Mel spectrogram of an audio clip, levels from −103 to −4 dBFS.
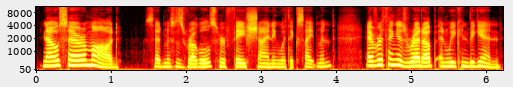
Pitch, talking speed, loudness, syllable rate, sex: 210 Hz, 185 wpm, -17 LUFS, 5.4 syllables/s, female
